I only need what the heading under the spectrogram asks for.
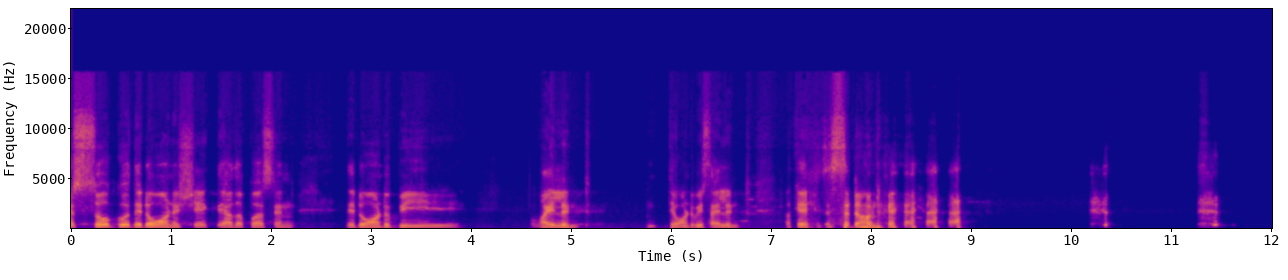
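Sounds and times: man laughing: 7.8 - 9.0.

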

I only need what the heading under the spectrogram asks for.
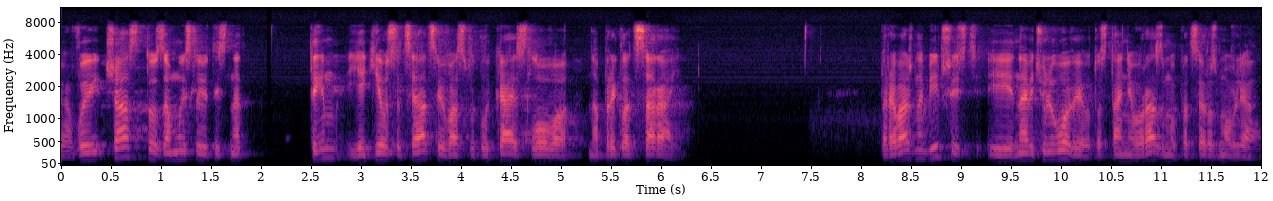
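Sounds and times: faint clicks: 7.4 - 7.7.

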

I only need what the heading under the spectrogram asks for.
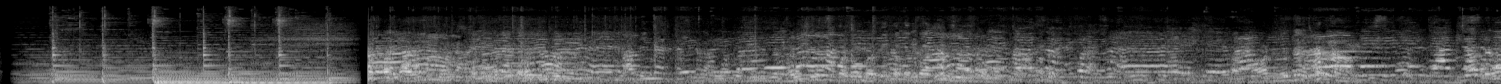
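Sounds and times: background music: 0.1 - 4.2
women chattering: 3.7 - 15.0.

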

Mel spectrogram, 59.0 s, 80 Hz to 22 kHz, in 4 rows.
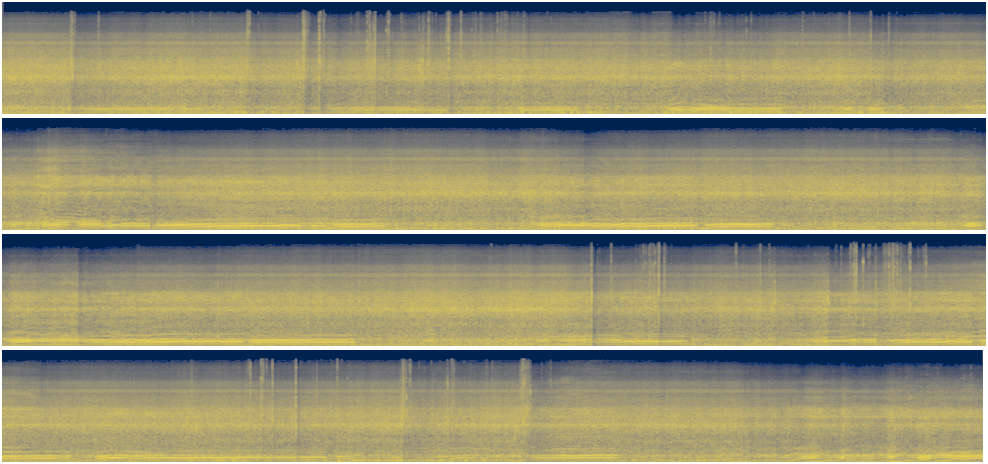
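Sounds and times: dirt bike engine revving hard: 0.0 - 59.0
heavy wind rushing: 0.0 - 59.0.

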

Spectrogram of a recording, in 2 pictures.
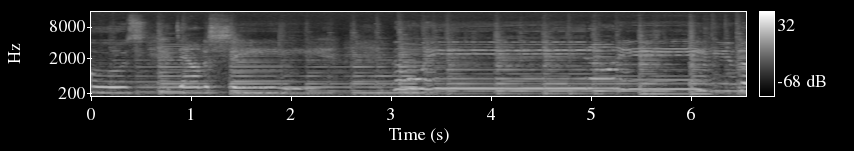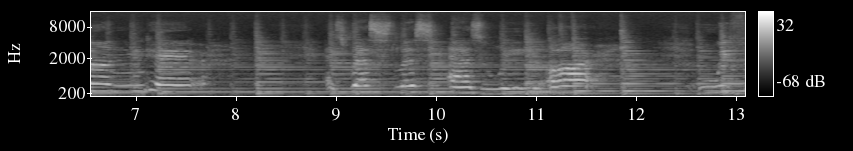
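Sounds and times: woman singing: 0.0 - 7.9, 8.7 - 13.0
acoustic guitar strumming: 0.0 - 13.0.

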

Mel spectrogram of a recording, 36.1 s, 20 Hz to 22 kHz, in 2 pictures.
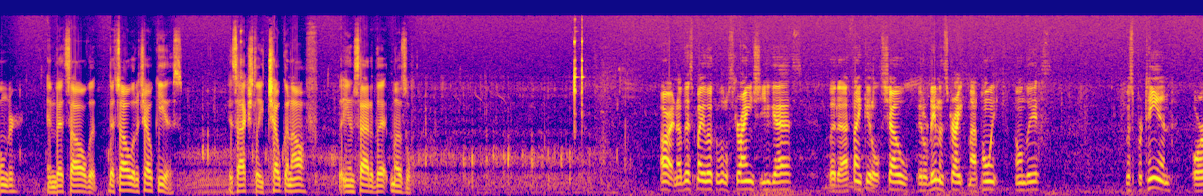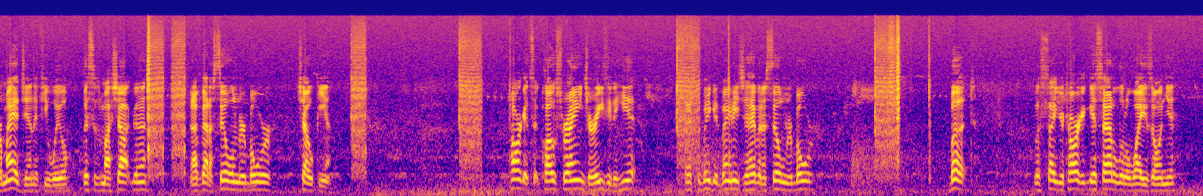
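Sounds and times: low outdoor background noise: 0.0 - 36.0
hose nozzle water spray bursts: 24.9 - 25.3, 28.2 - 28.6.

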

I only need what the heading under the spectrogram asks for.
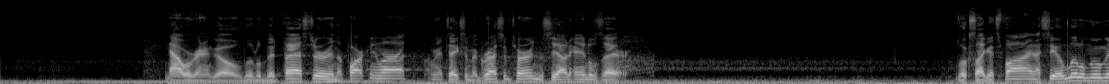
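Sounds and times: car engine: 0.0 - 11.0
road noise: 1.4 - 11.0.

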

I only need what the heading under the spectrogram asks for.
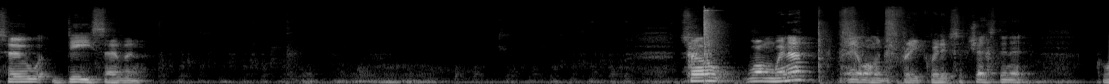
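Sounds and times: coin scratching a scratchcard: 1.6 - 3.0, 5.0 - 6.9.

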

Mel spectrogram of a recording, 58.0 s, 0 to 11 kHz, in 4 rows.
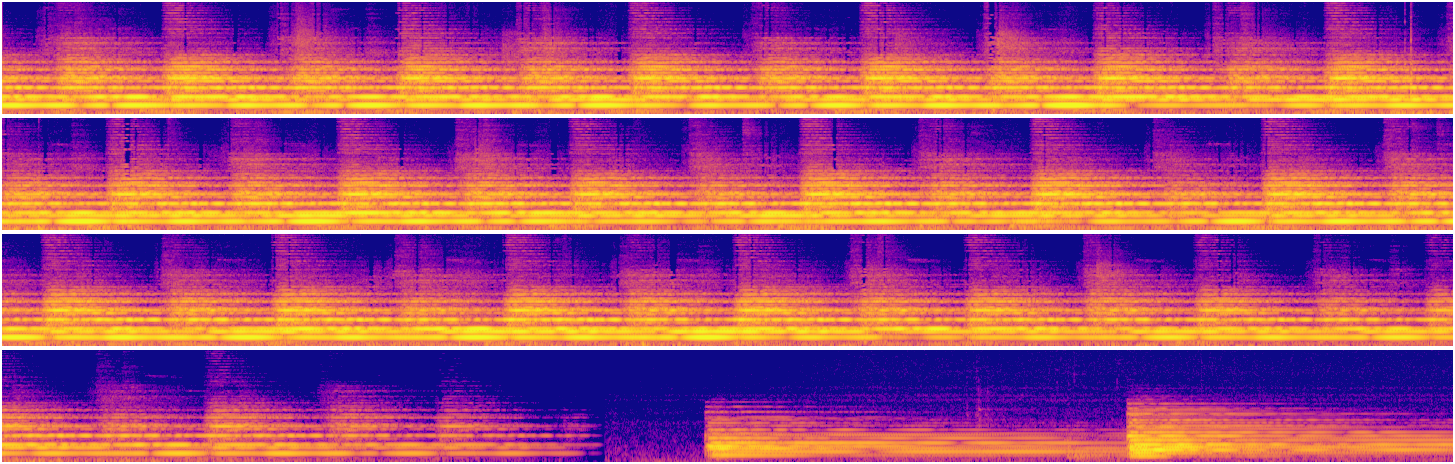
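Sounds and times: church bell tolling: 0.0 - 49.5, 50.6 - 58.0.

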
